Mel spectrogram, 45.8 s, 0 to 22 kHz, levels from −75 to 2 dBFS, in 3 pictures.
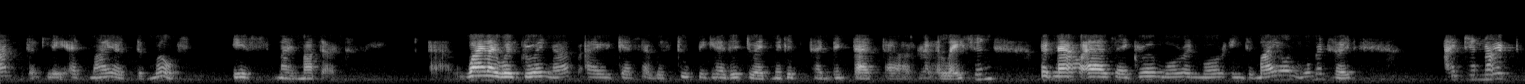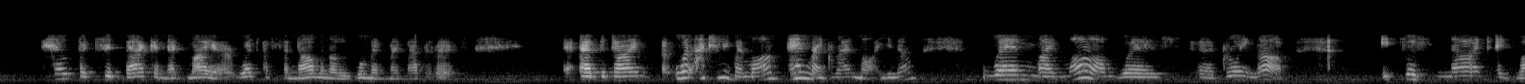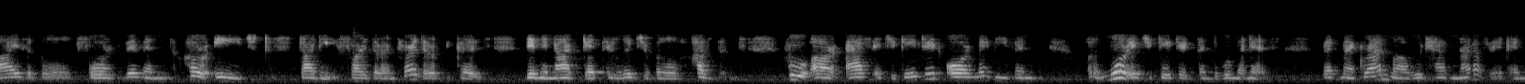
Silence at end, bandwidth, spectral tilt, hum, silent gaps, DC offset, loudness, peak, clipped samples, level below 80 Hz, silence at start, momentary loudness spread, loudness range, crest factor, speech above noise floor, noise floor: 0 s; 8.8 kHz; -5 dB/octave; none; none; under 0.1%; -28 LUFS; -6 dBFS; under 0.1%; -74 dBFS; 0 s; 15 LU; 8 LU; 24 dB; 29 dB; -58 dBFS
